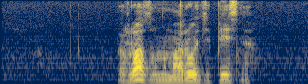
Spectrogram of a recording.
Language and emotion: Russian, positive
